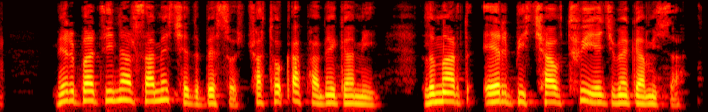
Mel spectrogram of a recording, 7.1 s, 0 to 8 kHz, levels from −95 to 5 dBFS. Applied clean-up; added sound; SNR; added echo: none; none; none; none.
